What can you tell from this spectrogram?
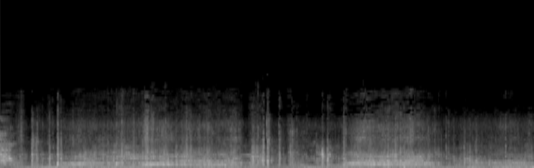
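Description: Skateboard wheels rolling on a concrete pool bowl: a steady roar that swells and eases with the carves. A few sharp clacks of the board cut through it.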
